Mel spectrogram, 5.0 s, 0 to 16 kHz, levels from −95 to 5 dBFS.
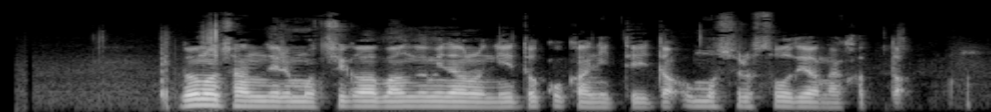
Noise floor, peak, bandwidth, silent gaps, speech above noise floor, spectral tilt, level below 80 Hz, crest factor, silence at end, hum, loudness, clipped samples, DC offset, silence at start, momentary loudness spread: -54 dBFS; -4 dBFS; 11 kHz; none; 32 dB; -5.5 dB/octave; -70 dBFS; 20 dB; 0.45 s; none; -23 LUFS; under 0.1%; under 0.1%; 0.8 s; 15 LU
